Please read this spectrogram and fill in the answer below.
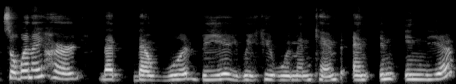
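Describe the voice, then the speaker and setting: A woman's voice: a little high, normal speed, a little mellow. A woman from Brazil with a Brazilian accent, a native Portuguese speaker, answering as a guest on a video call panel. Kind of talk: conversational interview answers.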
